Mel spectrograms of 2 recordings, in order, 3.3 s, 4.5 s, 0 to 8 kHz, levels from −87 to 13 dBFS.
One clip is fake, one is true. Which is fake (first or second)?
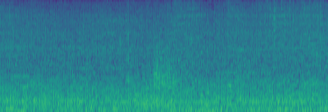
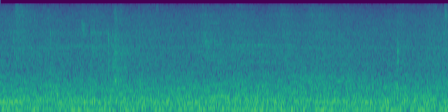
first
